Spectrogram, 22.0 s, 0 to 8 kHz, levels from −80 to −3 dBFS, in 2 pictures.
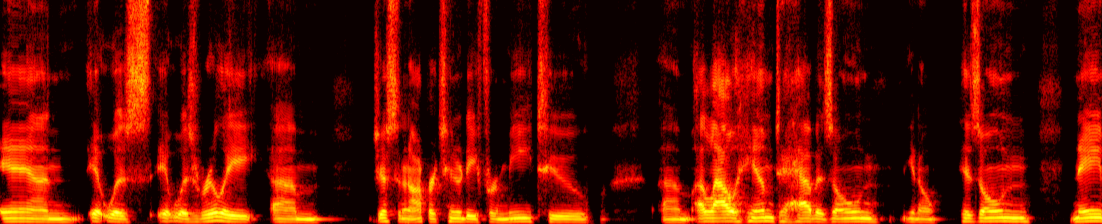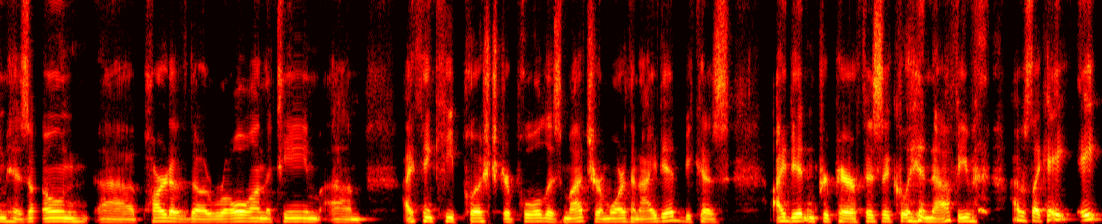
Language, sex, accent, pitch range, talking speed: English, male, American, 105-130 Hz, 165 wpm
